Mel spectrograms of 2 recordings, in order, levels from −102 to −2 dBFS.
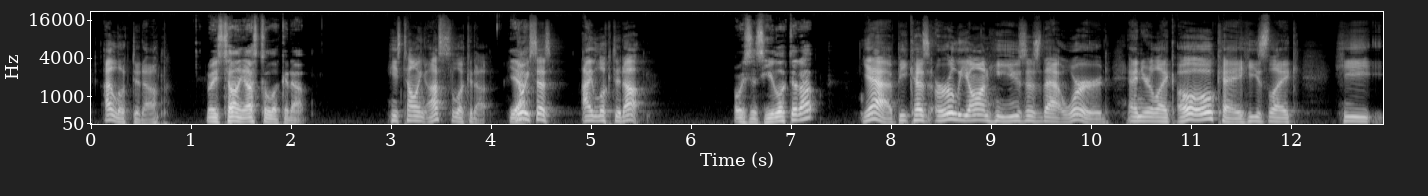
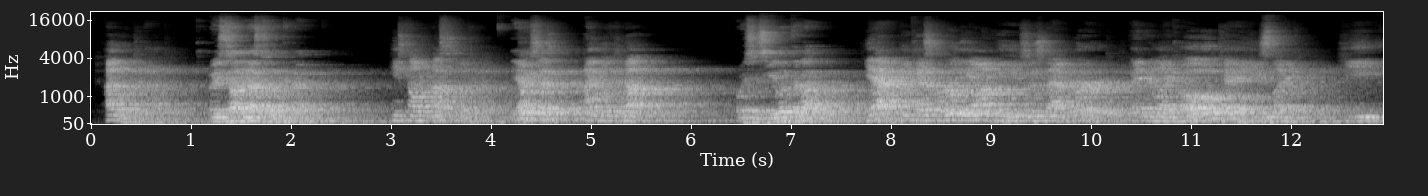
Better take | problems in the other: first | room echo; strong; dies away in 2.4 s // off-mic speech; far

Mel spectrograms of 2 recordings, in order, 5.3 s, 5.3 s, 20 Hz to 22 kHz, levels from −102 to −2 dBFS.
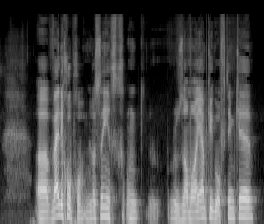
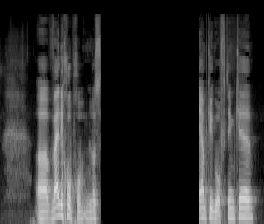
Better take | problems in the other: first | audio cutting out; at 2 s for 2 s

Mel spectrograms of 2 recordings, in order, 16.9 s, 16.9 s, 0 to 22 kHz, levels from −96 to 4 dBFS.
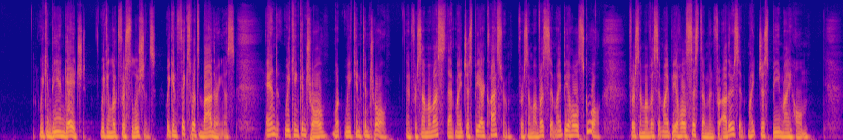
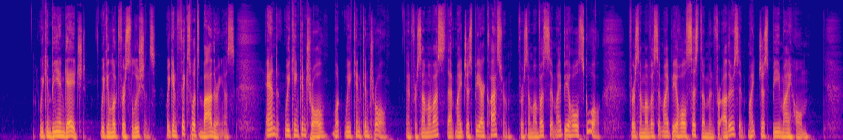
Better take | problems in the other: second | distortion; slight; 10 dB below the speech

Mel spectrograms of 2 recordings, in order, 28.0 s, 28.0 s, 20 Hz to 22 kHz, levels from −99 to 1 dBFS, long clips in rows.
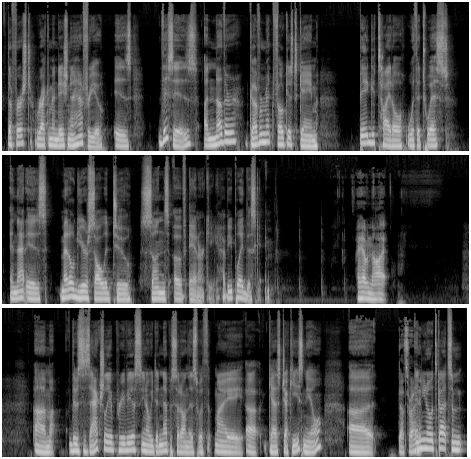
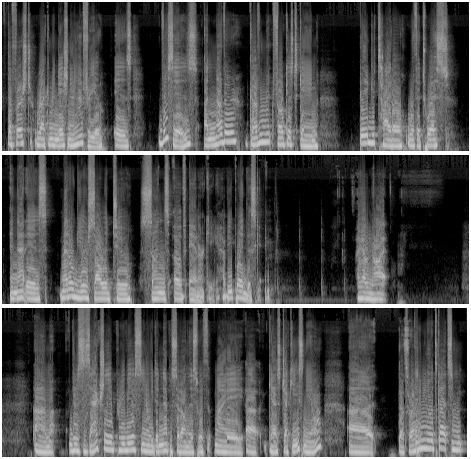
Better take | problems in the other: first | distortion; heavy; 7 dB below the speech

